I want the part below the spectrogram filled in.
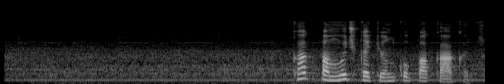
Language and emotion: Russian, neutral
